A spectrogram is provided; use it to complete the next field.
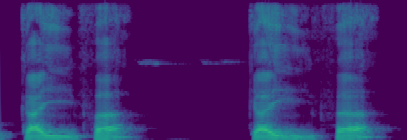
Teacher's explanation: فا جو ہے یہ حرف شفوی ہے، ہونٹوں سے ادا ہوتا ہے، اس لیے ہم اس کو پڑھ رہے ہیں کیفا۔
